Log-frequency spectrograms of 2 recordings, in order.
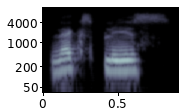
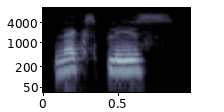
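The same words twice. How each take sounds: First: The two words are joined and said fast. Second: The two words are joined and said fast.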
